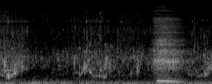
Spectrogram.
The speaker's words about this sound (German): Das ist der Kienbach in Bayern. So ein ganz kleiner Fluss, der in den Ammersee mündet. Und das ist jetzt unser Sound zum Entspannen.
